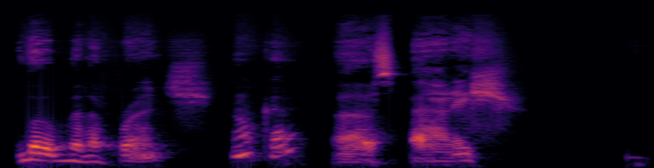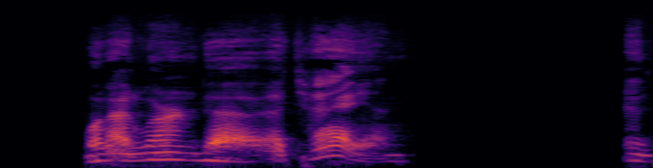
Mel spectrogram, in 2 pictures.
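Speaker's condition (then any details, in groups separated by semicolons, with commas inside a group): Speech impediment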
